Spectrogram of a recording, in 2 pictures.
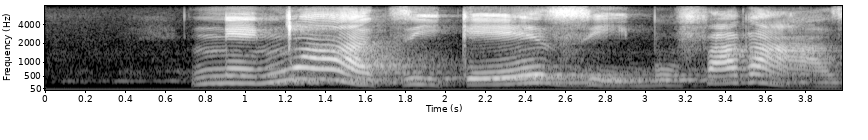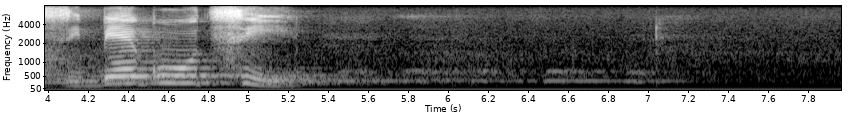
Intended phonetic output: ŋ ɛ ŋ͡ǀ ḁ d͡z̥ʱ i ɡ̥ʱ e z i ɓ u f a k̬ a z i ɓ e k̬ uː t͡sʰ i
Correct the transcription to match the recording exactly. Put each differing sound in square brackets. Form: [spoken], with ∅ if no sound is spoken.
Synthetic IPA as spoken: ŋ ɛ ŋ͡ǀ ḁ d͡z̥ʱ i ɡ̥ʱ e z i ɓ u f a k̬ a z i ɓ e k̬ uː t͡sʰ i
